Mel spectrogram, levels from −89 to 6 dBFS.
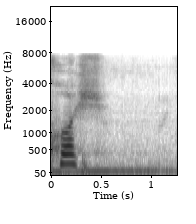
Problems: background sounds at intervals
